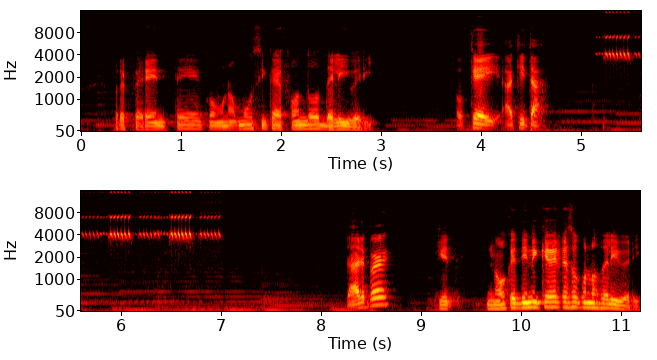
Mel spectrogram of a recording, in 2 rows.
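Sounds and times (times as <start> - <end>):
speech: 0.4 - 3.0, 3.7 - 4.7, 8.2 - 11.1
cricket chirping: 5.2 - 7.0.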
